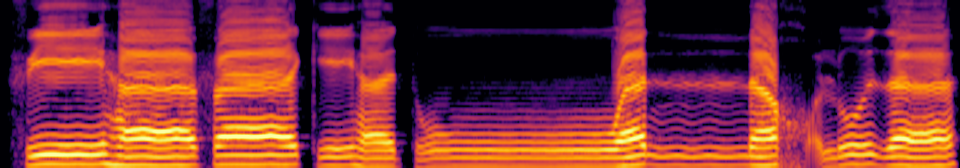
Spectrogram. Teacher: Usahakan panjangnya fiha fa harus sama. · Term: mad tabi'i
